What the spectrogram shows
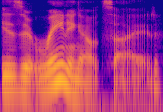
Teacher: my voice would naturally go up a bit at the end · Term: rising intonation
